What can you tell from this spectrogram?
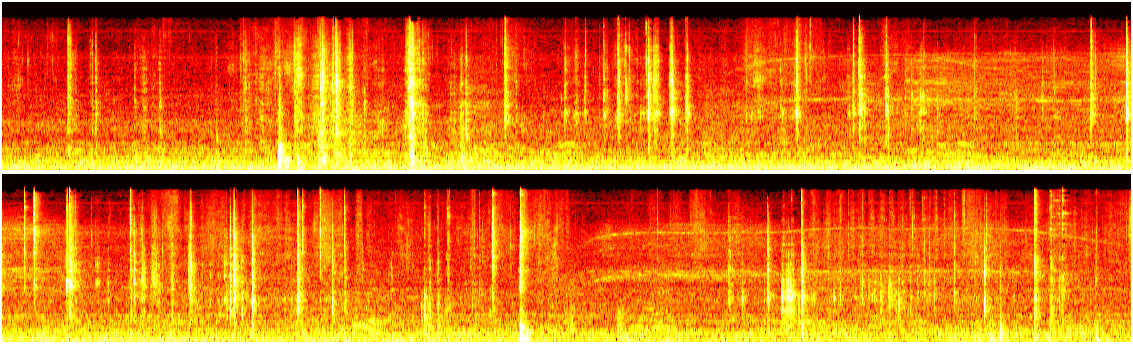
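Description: Irregular sharp plastic clicks and taps from a Logitech G Pro X Superlight mouse being handled and its shell pressed back together during reassembly, with some faint clicks near the end as small screws are picked up off the silicone mat.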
